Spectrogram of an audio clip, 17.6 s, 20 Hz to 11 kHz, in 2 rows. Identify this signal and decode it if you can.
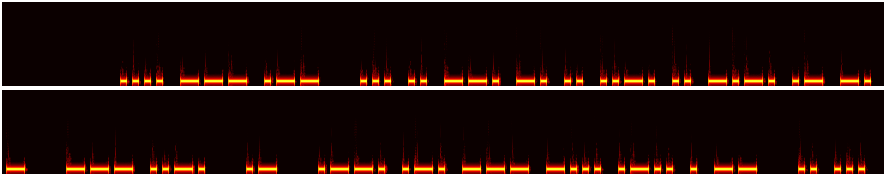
Morse code, heard as a keyed tone, about 20 wpm, 700 Hz. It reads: HOW SIGNIFICANT OF A PROBLEM IS
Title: Sentences from Top 1000 Words - Review Part 6 - 20wpm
